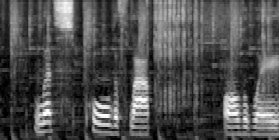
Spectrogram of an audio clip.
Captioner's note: strap clicks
